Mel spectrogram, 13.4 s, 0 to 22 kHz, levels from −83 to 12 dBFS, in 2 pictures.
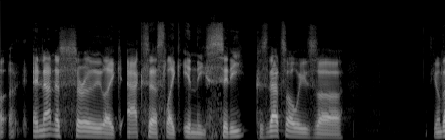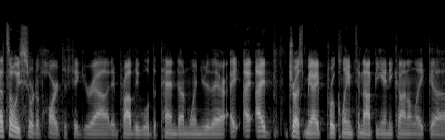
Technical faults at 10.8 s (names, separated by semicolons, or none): none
